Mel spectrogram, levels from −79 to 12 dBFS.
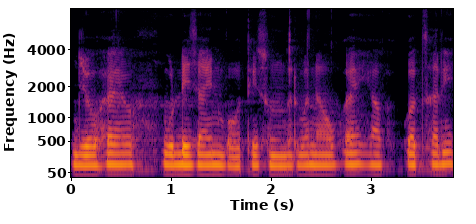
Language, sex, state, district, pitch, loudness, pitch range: Hindi, male, Uttar Pradesh, Budaun, 140 Hz, -19 LUFS, 140-145 Hz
